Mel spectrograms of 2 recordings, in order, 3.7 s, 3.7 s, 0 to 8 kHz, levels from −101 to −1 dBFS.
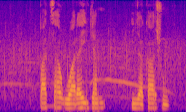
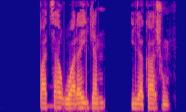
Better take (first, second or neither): second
